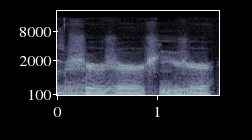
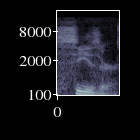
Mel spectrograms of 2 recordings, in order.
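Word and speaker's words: Szczur: And the pronunciation is Caesar. – It's Caesar. – Like, all hail Caesar.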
